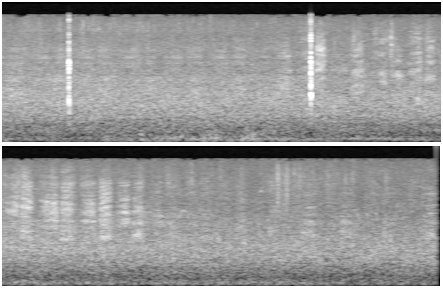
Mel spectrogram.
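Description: Hooded crow close to the microphone, calling quietly, with two sharp clicks, one about a second in and one about three seconds in.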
